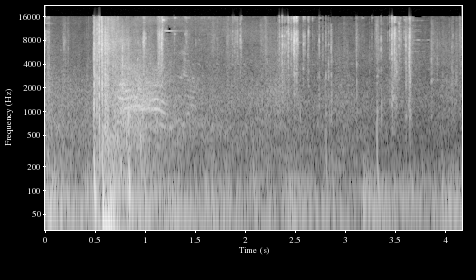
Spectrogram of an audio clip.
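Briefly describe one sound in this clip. A shotgun is reloaded with metallic clicks.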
